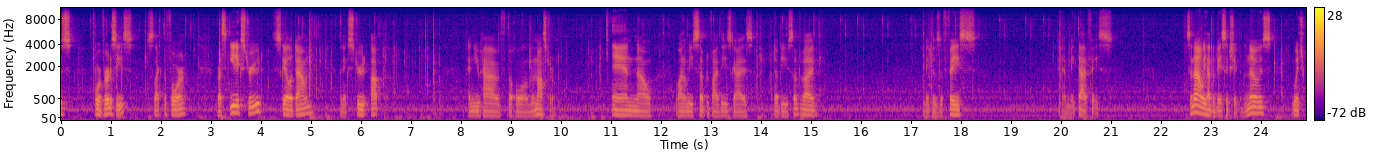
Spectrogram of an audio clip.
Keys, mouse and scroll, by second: 0.1 Tab, 3.8 e, 4.6 s, 5.6 e, 5.9 g, 7.0 z, 7.3 z, 7.8 z, 8.1 Tab, 10.1 KP_1, 10.4 Tab, 11.2 a, 14.6 w, 15.1 w, 15.4 a, 18.0 f, 20.6 f, 21.1 Tab, 23.6-24.9 typing, 23.9 Tab.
